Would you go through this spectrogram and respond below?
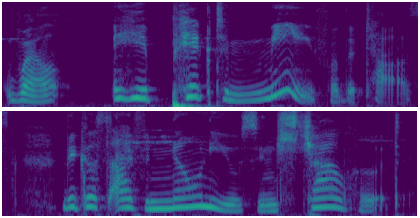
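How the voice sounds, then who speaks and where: A woman playing a jealous, protective royal knight in an intimate audio roleplay, expressive and blunt in manner. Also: on the high side, slow, no room sound, heavily acted. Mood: evasive, careful. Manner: expressive, blunt, sweary, teasing. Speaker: voice actor in a romantic audio roleplay.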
